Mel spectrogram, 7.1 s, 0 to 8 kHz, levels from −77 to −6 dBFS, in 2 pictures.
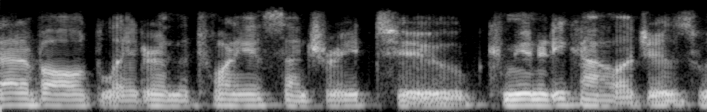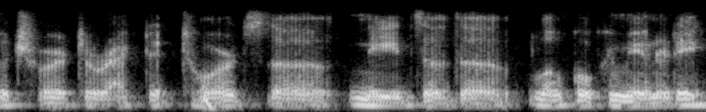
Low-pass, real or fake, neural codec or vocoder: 7.2 kHz; real; none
